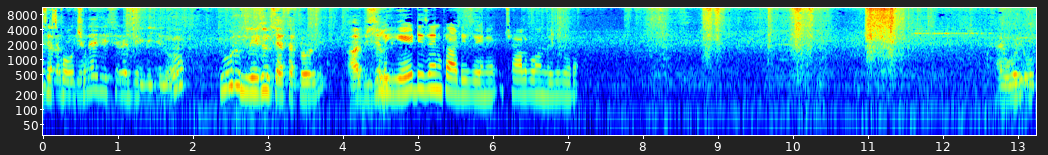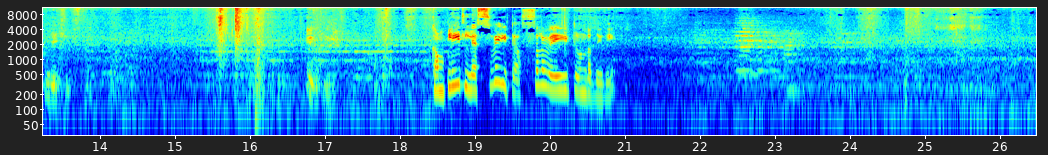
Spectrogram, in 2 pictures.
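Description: Fabric rustles and swishes as it is unfolded.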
